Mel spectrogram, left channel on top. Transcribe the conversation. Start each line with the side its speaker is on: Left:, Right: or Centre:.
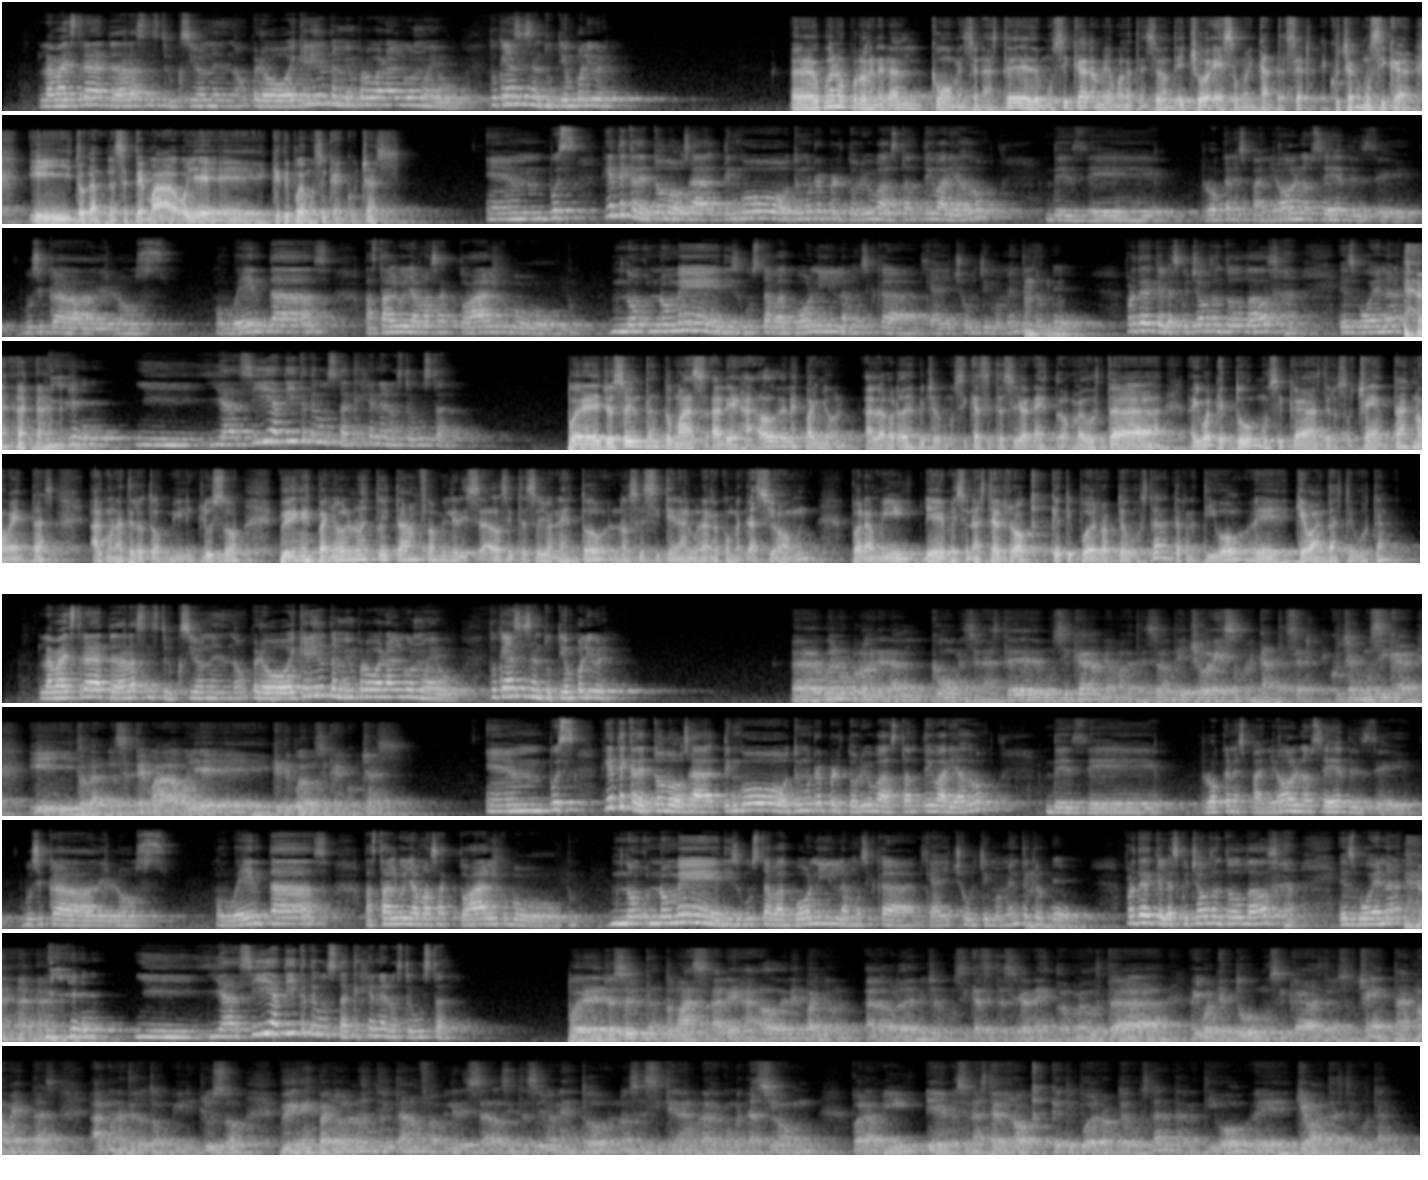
Right: la maestra te da las instrucciones, ¿no? Pero he querido también probar algo nuevo. ¿Tú qué haces en tu tiempo libre?
Left: Eh, bueno, por lo general, como mencionaste, de música me llamó la atención. De hecho, eso me encanta hacer, escuchar música. Y tocando ese tema, oye, eh, ¿qué tipo de música escuchas?
Right: Em, pues fíjate que de todo, o sea, tengo, tengo un repertorio bastante variado, desde rock en español, no sé, desde música de los noventas, hasta algo ya más actual, como no, no me disgusta Bad Bunny, la música que ha hecho últimamente,
Left: Ujú.
Right: creo que, aparte de que la escuchamos en todos lados, <laughs> es buena.
Left: <laughs>
Right: <laughs> Y, y así, ¿a ti qué te gusta? ¿Qué géneros te gustan?
Left: Pues yo soy un tanto más alejado del español a la hora de escuchar música, si te soy honesto. Me gusta, al igual que tú, músicas de los ochentas, noventas, algunas de los 2000, incluso, pero en español no estoy tan familiarizado, si te soy honesto. No sé si tienes alguna recomendación para mí. Eh, mencionaste el rock, ¿qué tipo de rock te gusta? ¿Alternativo? Eh, ¿qué bandas te gustan?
